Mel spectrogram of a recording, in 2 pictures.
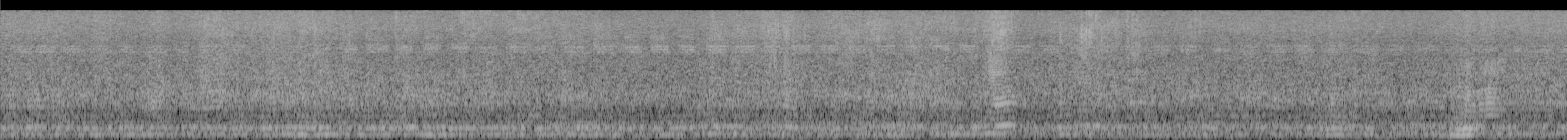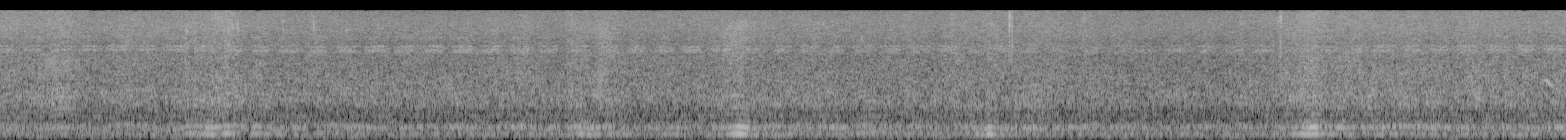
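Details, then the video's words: Bees swarming out of the hive give a thick, even hum. Occasional louder passes come from single bees flying close, roughly every second or two in the later part. "bees therapy swarm natural buzzing sound"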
